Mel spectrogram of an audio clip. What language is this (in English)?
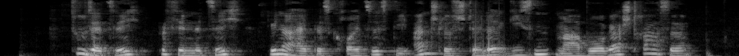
German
